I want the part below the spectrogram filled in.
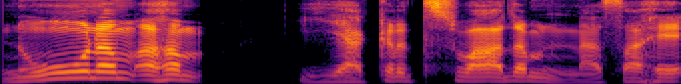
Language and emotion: Sanskrit, disgusted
